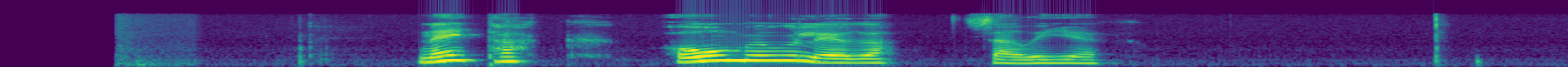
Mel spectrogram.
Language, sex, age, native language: Icelandic, female, 60-69, Icelandic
